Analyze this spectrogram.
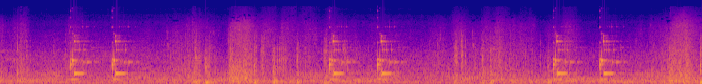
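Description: A bright two-note chime rings, again and again.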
